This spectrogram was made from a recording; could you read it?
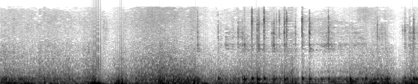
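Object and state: Faux fur microphone windscreen being scratched.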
